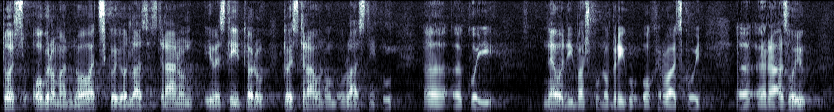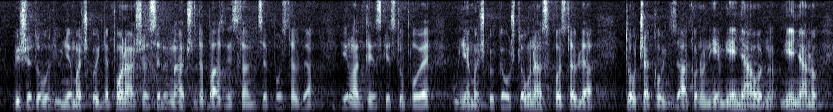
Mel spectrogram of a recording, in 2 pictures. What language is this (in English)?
Croatian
